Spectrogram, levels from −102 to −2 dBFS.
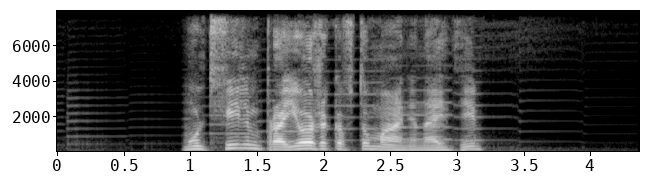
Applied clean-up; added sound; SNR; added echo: neural mask model RNNoise.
